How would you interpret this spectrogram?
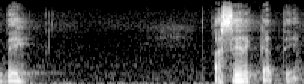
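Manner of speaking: very soft, unhurried prompting; hushed command. Acted. God sending David into the camp, hushed command. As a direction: softly urge him forward.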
